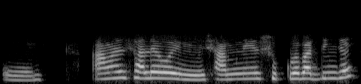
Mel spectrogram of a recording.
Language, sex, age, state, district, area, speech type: Bengali, female, 60+, West Bengal, Nadia, urban, conversation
